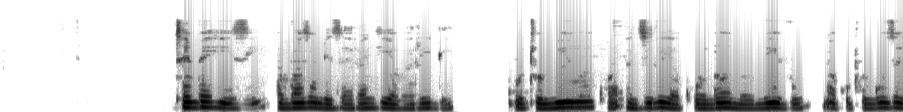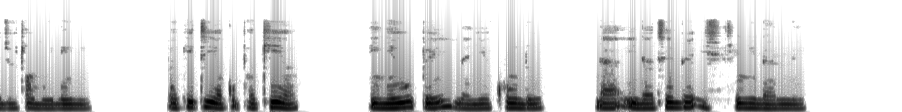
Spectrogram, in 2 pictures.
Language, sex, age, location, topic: Swahili, female, 25-35, Nairobi, health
